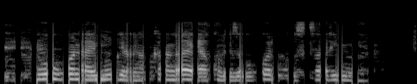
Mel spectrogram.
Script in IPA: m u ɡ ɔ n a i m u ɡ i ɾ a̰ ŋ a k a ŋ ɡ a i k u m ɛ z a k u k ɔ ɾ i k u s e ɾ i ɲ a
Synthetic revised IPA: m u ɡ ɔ n a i m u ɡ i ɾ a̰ ŋ a k a ŋ ɡ a a k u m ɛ z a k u k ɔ ɾ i k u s a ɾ i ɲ a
